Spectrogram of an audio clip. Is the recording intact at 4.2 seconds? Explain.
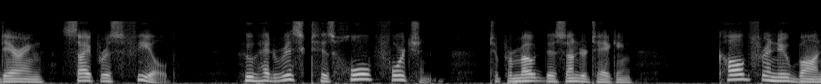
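Yes, the audio is intact at 4.2 seconds, with no fault there beyond the light hiss and softened top end of its G.722 wideband telephone coding.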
